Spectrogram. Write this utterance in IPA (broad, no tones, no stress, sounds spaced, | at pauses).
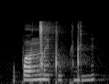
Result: p ʌ ŋ͡ǀ i t ṳ k d i̤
